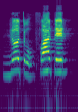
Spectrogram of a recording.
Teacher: تا دو زیر تن، نتو فاتن۔ یہاں تو حروف قلقلہ میں سے تو اس میں بھی قلقلہ کریں گے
